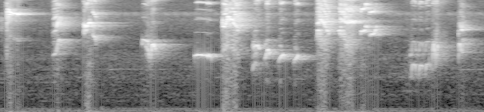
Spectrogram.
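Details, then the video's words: Orange-headed thrush singing in the wild: varied loud phrases of clear whistles and harsh sweeping notes, some dropping steeply from high to low, broken by short pauses. "Suara asli anis kembang di alam liar"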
